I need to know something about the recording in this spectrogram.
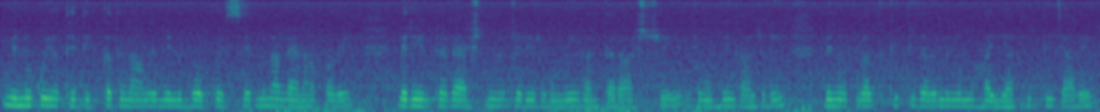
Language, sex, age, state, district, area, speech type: Punjabi, female, 30-45, Punjab, Barnala, rural, spontaneous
